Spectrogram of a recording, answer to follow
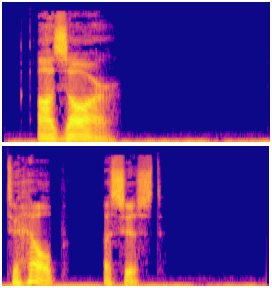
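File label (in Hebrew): "עָזַר", Hebrew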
